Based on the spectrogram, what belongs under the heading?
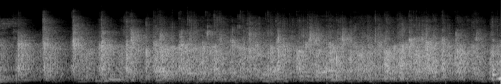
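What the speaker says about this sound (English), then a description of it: "Let's give her a nice round of applause." Audience at a spoken-word poetry fundraiser applauding a poet, a dense, steady wash of many hands clapping at close range, a few sharper claps standing out near the start, continuing evenly without pause.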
